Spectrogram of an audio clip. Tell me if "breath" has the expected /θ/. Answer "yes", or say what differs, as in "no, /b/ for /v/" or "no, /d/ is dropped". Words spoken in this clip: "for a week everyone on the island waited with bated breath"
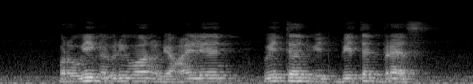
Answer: no, /s/ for /θ/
